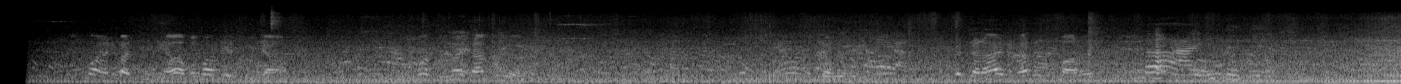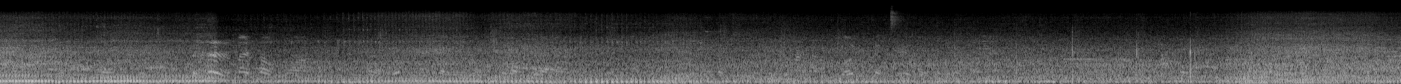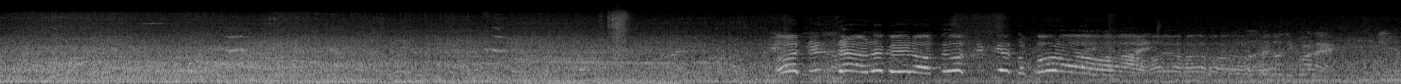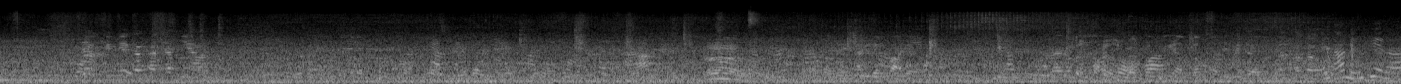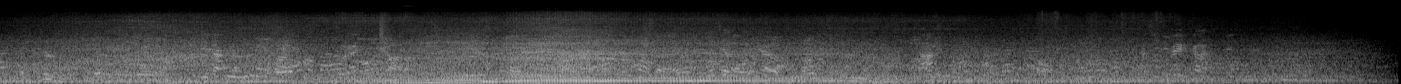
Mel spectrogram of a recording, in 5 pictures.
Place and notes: Changshou St., Sanchong Dist., New Taipei City - In the market
in the traditional market
Sony Hi-MD MZ-RH1 +Sony ECM-MS907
